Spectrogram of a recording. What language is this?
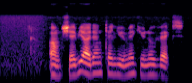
Nigerian Pidgin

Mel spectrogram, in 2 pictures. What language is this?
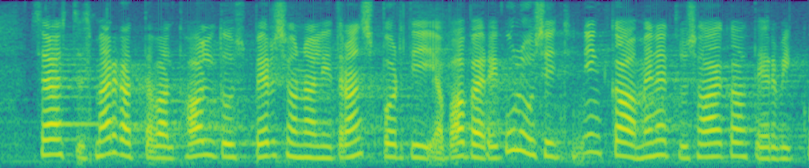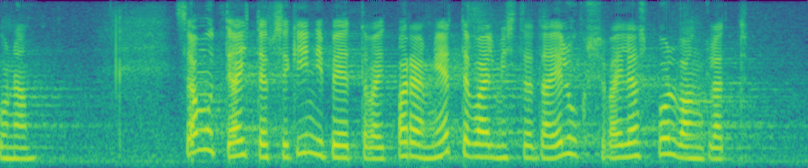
Estonian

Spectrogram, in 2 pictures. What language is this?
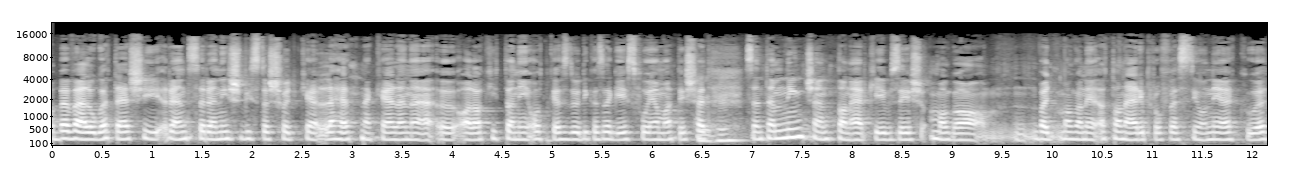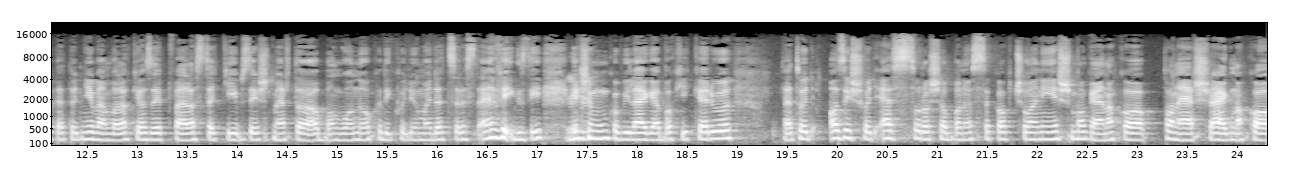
Hungarian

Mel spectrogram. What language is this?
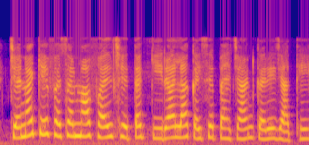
Chhattisgarhi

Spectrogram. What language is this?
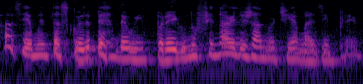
Portuguese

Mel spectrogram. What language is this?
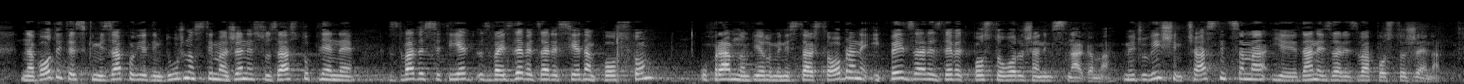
Croatian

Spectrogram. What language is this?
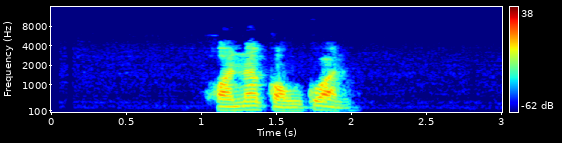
Min Nan Chinese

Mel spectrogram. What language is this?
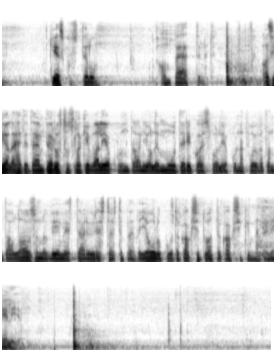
Finnish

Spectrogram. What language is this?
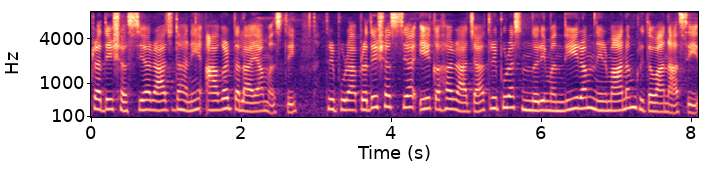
Sanskrit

